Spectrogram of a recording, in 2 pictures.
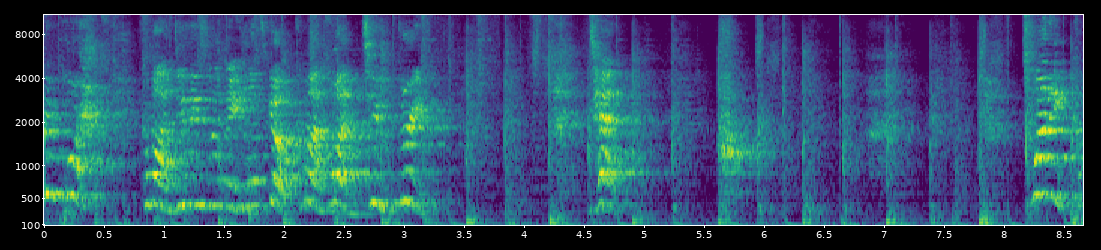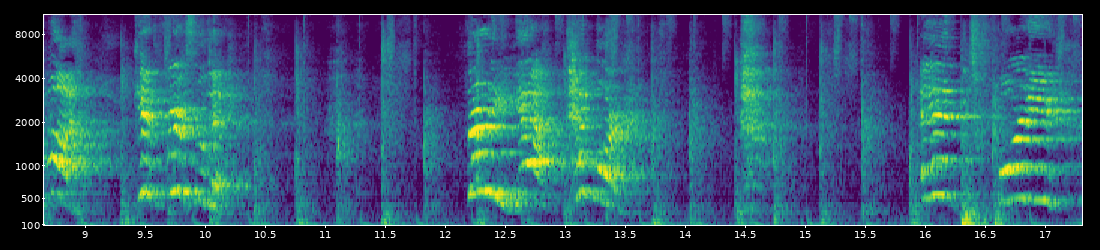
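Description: Sneakered feet landing on a hardwood floor in quick, repeated thuds as a woman hops side to side doing Heisman jumps, with her voice over them in several stretches.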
